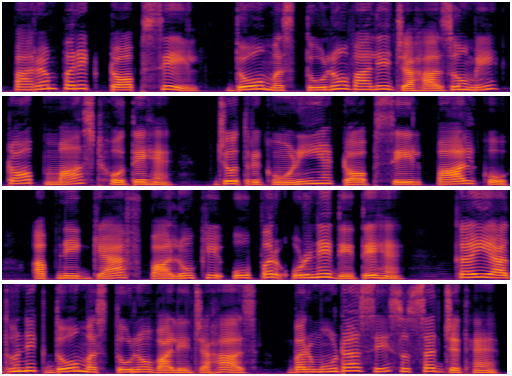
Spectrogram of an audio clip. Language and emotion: Hindi, neutral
